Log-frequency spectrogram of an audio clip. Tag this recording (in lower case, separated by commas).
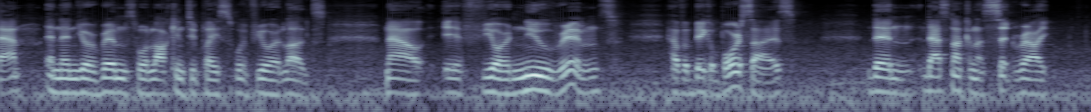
speech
